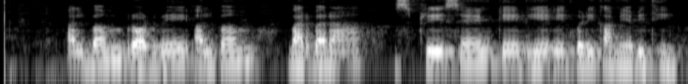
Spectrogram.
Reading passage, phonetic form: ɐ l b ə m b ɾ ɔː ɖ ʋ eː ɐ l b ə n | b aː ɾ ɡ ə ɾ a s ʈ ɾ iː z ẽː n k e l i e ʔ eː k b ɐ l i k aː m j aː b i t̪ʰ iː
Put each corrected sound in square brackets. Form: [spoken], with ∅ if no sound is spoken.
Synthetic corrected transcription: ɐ l b ə m b ɾ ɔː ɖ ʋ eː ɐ l b ə [m] | b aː ɾ [b] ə ɾ a s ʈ ɾ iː [s] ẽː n k e l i e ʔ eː k b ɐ [ɽ] i k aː m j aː b i t̪ʰ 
